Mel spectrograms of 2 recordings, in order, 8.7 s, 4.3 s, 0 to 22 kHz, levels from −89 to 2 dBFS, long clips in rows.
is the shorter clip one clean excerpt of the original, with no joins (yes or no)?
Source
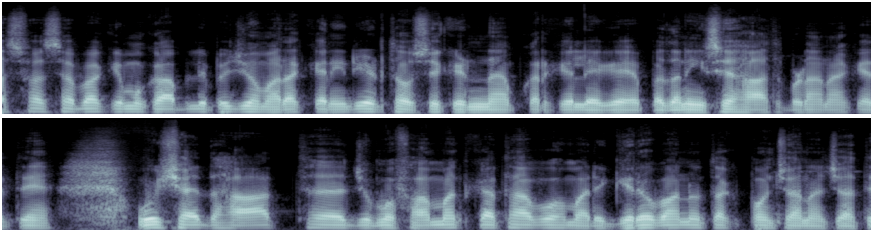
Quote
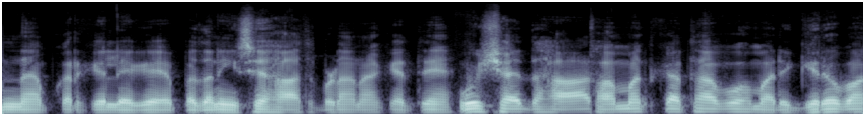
no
